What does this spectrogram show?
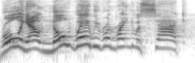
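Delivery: loud, high-pitched protest; exasperated disbelief. Real, not acted. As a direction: voice jumps up in disbelief at the play. Reacting to being sacked live.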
